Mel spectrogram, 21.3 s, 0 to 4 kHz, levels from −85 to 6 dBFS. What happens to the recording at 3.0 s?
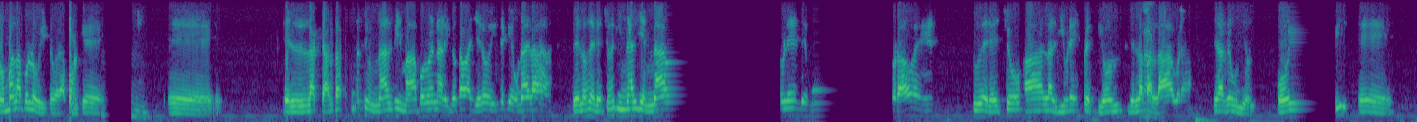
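Right at 3.0 s the sound is coming out of a stretch, from 2.50 to 3.00 s, where it plays slow but at an unchanged pitch, with drawn-out sounds, running at about 83% speed. This is a jitter buffer slow-down: the receiver's reserve of audio ran low or its target delay had just been raised, so it repeated individual pitch periods and fragments of pauses to rebuild it, adding about 93 ms before normal playback resumes.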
